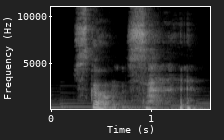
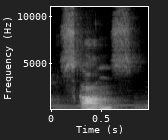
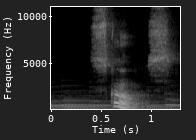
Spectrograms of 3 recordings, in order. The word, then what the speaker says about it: scones: of all baked goods scones not scones scones it's logical sense for that to be the pronunciation scones so let's start at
